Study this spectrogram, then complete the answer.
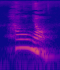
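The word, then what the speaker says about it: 학년: Ví dụ số 2, Hắc Nhon là cách viết. Ở đây mình có âm đuôi là Kiok, phía sau là Nien. Ở đây phát âm của mình sẽ thành là Hăng Nhon.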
